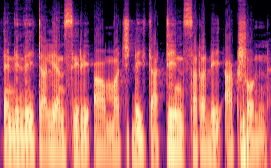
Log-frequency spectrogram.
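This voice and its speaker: A man's voice: on the low side, brisk, clean tone, no echo. A man reading a scripted sports news segment, steadily listing football fixtures and kick-off times. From Kenya. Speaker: sports reporter.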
